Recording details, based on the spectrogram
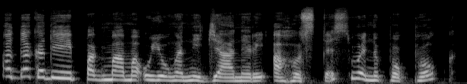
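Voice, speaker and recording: An actress playing a stern, demanding middle-aged aunt in a radio drama. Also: female voice, mid-range voice, expressive, measured pace, no echo, studio quality, close to an everyday voice.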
